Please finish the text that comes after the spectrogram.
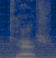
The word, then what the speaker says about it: cache: says cash absolutely right it's pronounced cash the final e is silent this is also proof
